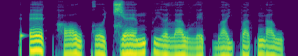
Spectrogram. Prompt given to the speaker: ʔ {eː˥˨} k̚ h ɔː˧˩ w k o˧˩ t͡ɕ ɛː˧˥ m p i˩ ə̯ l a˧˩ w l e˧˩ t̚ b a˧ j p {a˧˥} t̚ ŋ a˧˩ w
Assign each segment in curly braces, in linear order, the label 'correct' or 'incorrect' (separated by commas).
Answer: incorrect, correct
